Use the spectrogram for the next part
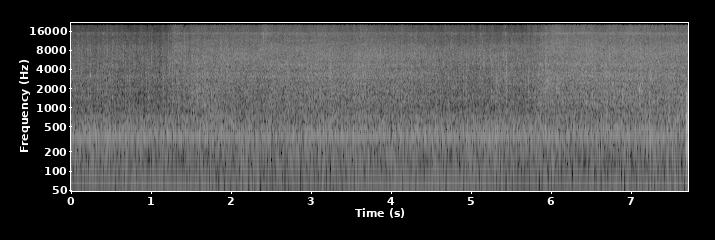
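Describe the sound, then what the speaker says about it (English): Bacon frying in a pan, a steady loud crackling sizzle with a hissy spatter throughout, growing slightly stronger after a moment, with no talking. "Before I go and mix it all up, I'm going to go ahead and turn my bacon."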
